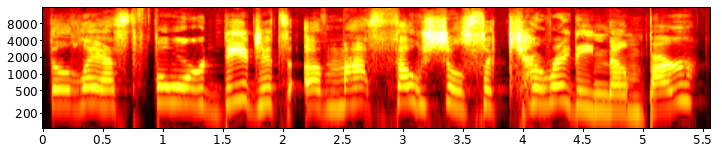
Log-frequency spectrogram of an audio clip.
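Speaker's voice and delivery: earnest Southern lady impersonation; Southern accent. Retold or imitated. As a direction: savour every word in exaggerated Southern. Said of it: "I did the accent".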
